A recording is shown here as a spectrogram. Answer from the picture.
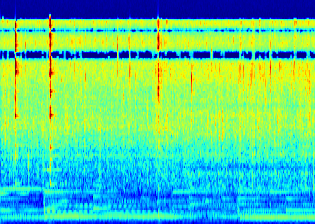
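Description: Chicken thighs and vegetables sizzling steadily in a stainless skillet, with a few sharp clicks of a spoon against the pan. Background music with long held notes plays along.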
